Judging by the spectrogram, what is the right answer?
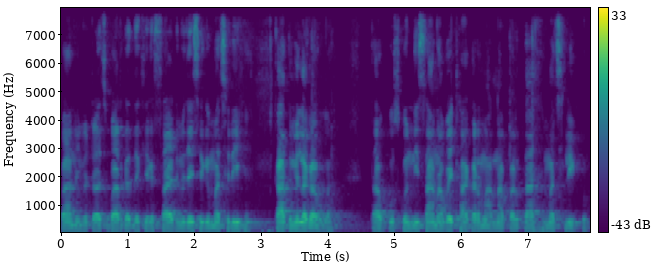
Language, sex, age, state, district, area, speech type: Hindi, male, 18-30, Bihar, Samastipur, rural, spontaneous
